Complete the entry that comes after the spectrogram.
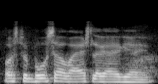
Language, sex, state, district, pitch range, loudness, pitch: Hindi, male, Arunachal Pradesh, Lower Dibang Valley, 120-145 Hz, -13 LUFS, 130 Hz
